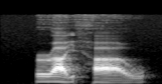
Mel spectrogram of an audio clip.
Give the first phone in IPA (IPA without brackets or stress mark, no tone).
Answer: ɹ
